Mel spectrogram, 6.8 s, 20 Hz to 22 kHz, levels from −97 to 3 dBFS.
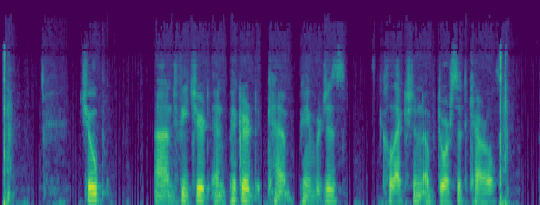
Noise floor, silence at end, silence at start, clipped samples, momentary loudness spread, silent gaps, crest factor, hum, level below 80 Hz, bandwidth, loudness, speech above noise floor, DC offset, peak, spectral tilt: -52 dBFS; 0.4 s; 0.05 s; under 0.1%; 15 LU; 1.78-1.82 s, 4.37-4.41 s; 20 dB; none; -46 dBFS; 9.2 kHz; -21 LUFS; 32 dB; under 0.1%; -2 dBFS; -6 dB/octave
